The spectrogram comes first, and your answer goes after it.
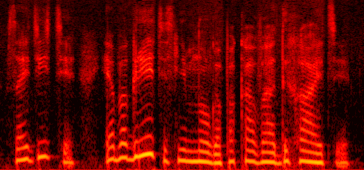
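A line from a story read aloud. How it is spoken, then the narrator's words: Plain. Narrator (Russian): сказал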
